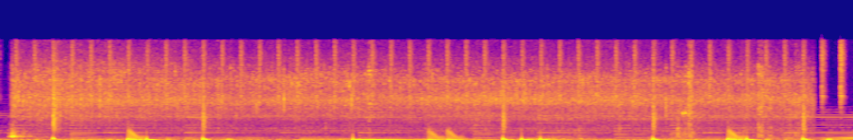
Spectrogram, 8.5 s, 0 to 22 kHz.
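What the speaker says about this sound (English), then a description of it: "Add 1/4 cup of oil to pot. Sweat onions and garlic." Onions and garlic sweat in oil in a pot with a soft, steady sizzle, broken by occasional clinks and scraping stirs of a utensil, close and without talk.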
